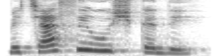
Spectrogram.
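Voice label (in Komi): ме часі уськӧді, Komi, female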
